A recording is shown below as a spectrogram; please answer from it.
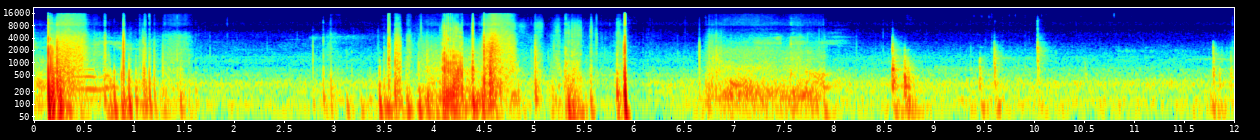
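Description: Handling noise close to the microphone: bursts of rubbing and rustling, one sharp click about six seconds in, and a few small ticks near the end.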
